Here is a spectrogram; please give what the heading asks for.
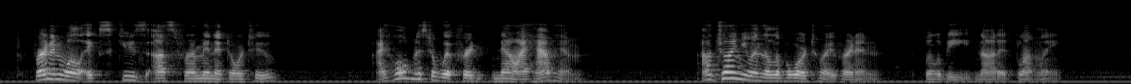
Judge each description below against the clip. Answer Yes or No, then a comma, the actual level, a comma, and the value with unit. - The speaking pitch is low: No, medium, 145 Hz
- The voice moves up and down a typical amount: No, wide, 6.5 semitones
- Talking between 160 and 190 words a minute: No, average, 150 wpm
